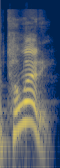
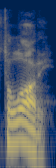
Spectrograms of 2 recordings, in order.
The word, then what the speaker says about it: Talati: And I go, Talletti. And he goes. He goes, it's Talati. You've been mispronouncing my name for 2 years, but that's okay.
